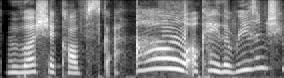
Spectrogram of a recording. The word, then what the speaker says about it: Wasikowska: The actress who plays the main character Edith Cushing, her name is Mia and this is me following the pronunciation guide on Letterboxd. Wasikowska Oh, okay.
